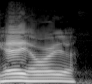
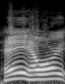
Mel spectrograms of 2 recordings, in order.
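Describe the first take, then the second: First: It is said in a flat, monotone voice. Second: It is said in a lively, upbeat voice. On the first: The person seems uninterested in the customer. The speaker calls it wrong. "I hate a monotone waiter" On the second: The person seems friendly and engaged. The speaker calls it right. "Just just this"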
